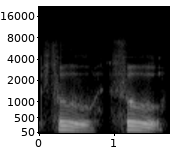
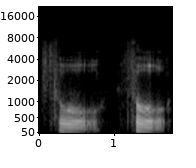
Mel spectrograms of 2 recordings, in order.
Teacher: So the correct pronunciation is fool, fool. This is a very difficult sound, this final L sound. In linguistics, many times we call this the dark L.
